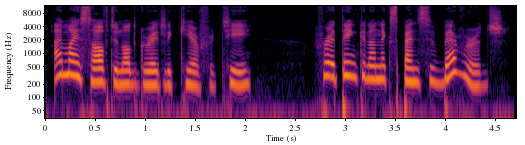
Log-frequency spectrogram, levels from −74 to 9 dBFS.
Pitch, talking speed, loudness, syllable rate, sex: 235 Hz, 190 wpm, -20 LUFS, 5.9 syllables/s, female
